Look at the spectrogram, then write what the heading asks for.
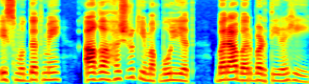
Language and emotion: Urdu, neutral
